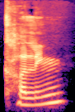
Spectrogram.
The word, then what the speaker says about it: Kolding: It's a place called Kolding. Kolding? So that was a good. Kolding? Yeah, Okay, good pronunciation.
